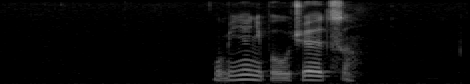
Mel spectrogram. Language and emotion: Russian, sad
